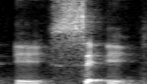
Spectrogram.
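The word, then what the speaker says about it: city: tightness in your throat s s sity so that's how we do the glossal te it's tightening the throat really tensing it and cutting a sound out to replace the T it's very Advanced and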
